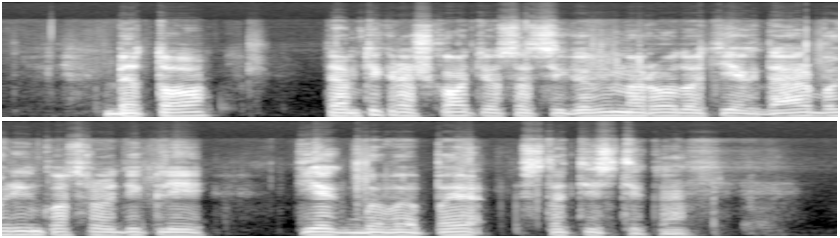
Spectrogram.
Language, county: Lithuanian, Klaipėda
